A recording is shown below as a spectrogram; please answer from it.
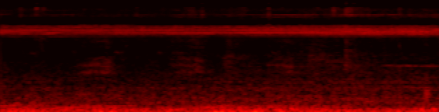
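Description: Insects trilling in one steady, high-pitched drone, with a faint low rumble underneath.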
